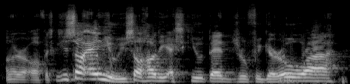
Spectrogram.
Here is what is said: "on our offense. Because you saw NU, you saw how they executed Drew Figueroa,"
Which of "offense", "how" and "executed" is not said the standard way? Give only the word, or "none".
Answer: offense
